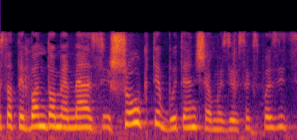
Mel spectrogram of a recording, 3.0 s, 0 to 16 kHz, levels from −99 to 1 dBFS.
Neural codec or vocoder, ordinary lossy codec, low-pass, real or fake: none; MP3, 48 kbps; 7.2 kHz; real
